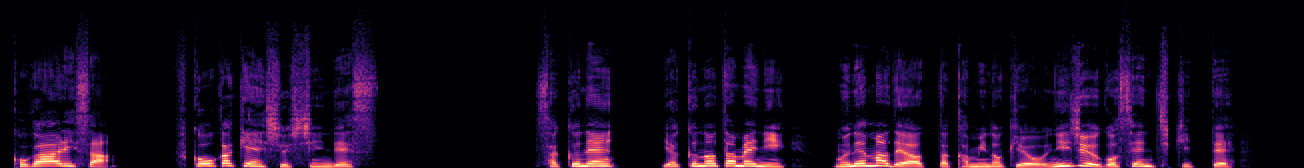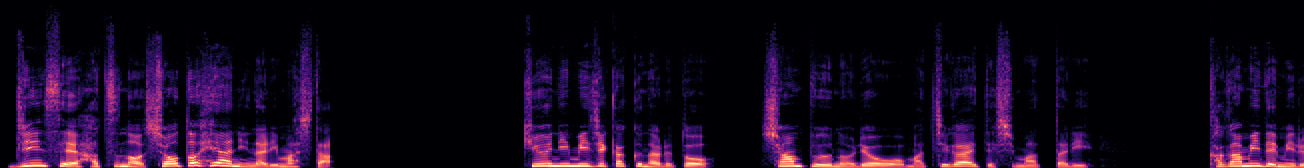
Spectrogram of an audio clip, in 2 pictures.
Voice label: Freetalk, female voice

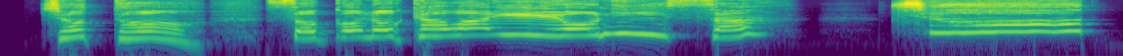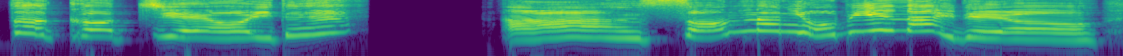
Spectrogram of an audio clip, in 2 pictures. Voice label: male voice

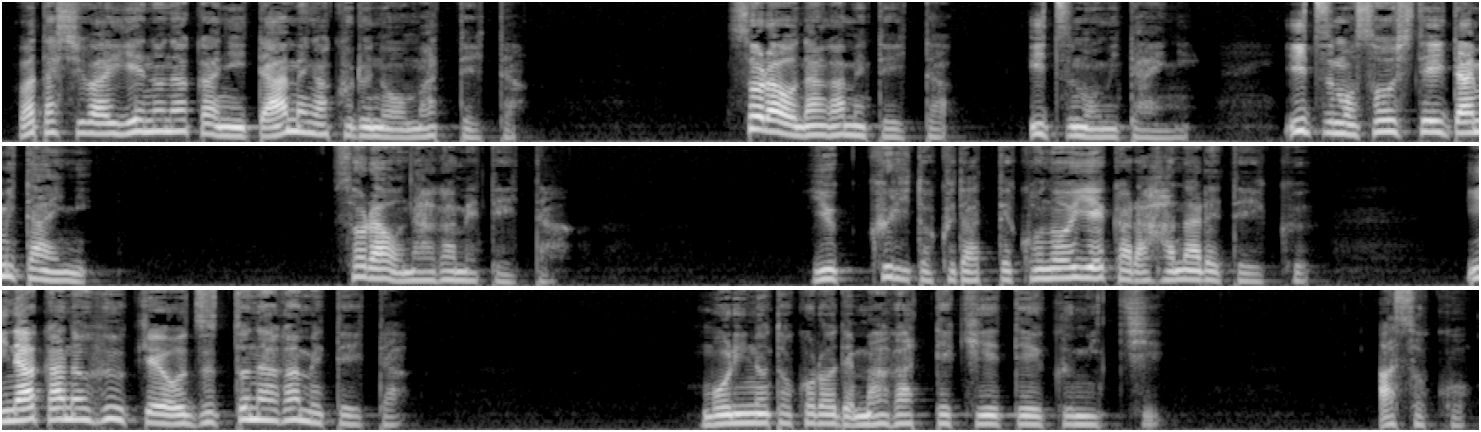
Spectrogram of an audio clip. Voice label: female voice

